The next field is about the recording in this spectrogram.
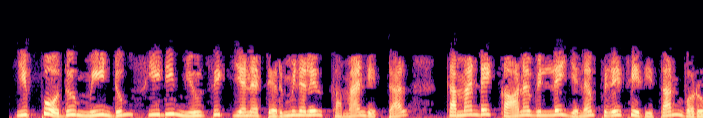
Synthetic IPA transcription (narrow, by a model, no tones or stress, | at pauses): ɪpːoːðɯmiːɳɖɯmsiːɽimjuːsɪkɛnɐʈɛɾmɪnɐlɪlkɐmaːɳɖɪʈːaːl | kɐmaːɳɖɐɪkːaːnɐʋɪlːɐɪɛnɐpɪɻɐɪseːðit̪aːnʋɐɾɯm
